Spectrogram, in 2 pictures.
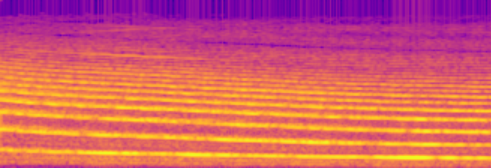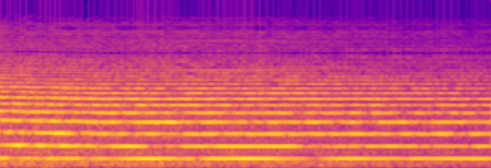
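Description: A single sustained electronic tone from a homemade GarageBand track, sliding steadily down in pitch over the first few seconds and then holding one note while it slowly fades.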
